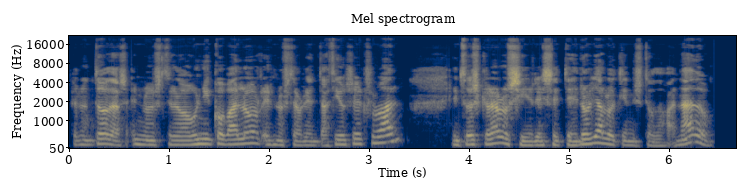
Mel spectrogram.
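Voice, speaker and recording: A woman speaks with a very deep, low pitch and ordinary pitch variation on a very clean recording with a silent background. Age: 70s. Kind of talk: interview answer.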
